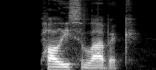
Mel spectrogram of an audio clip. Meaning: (adjective) 1. Having more than one syllable; having multiple or many syllables 2. Characterized by or consisting of words having numerous syllables; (noun) A word having more than one syllable
- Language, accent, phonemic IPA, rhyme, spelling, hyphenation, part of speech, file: English, Canada, /ˌpɒl.i.sɪˈlæb.ɪk/, -æbɪk, polysyllabic, po‧ly‧syl‧la‧bic, adjective / noun, En-polysyllabic.opus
